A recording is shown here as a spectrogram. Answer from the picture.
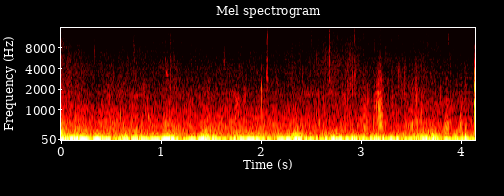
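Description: Wind buffeting the microphone: a steady, uneven low rumble.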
